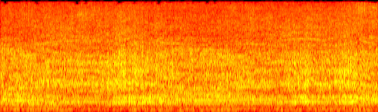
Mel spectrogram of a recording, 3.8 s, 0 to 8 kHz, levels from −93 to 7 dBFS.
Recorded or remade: recorded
